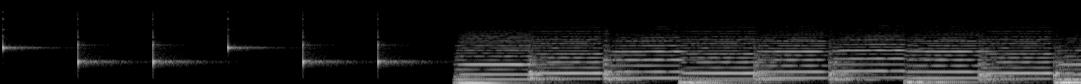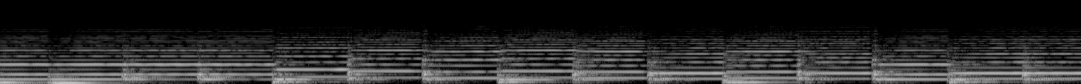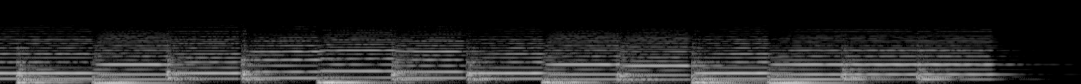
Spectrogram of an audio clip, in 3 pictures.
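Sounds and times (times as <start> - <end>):
slow legato waltz: 4.6 - 31.8.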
